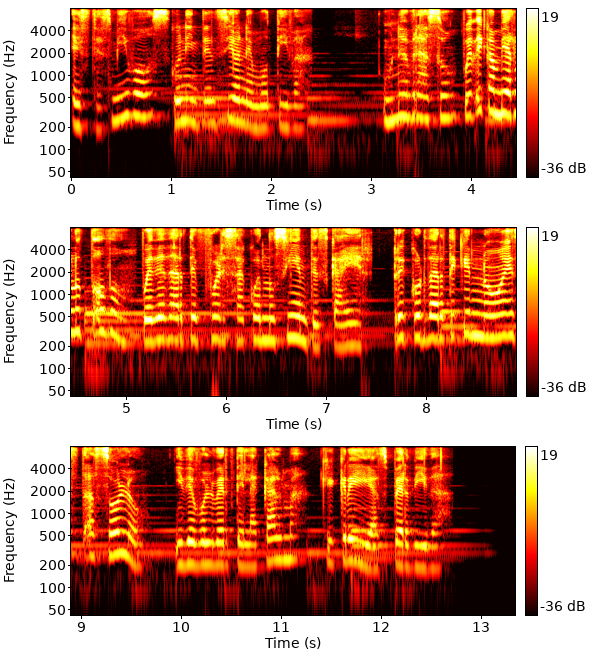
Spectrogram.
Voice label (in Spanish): Emotiva Musicalizado, locutora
